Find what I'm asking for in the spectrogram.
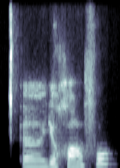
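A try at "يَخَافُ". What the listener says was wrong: No, khafa, yakhafu. Ya has a fatha.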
